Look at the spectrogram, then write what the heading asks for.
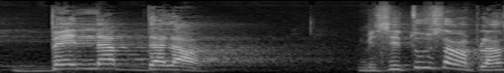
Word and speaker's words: Ben Abdallah: Ouais, alors non, c'est pas Benalala, c'est Ben Abdallah.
